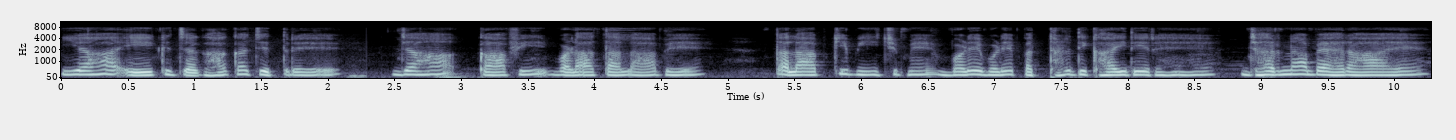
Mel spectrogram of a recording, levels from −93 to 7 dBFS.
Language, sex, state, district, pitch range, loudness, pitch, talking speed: Hindi, female, Chhattisgarh, Bastar, 180-215 Hz, -14 LUFS, 195 Hz, 145 wpm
